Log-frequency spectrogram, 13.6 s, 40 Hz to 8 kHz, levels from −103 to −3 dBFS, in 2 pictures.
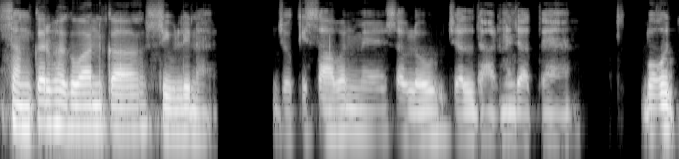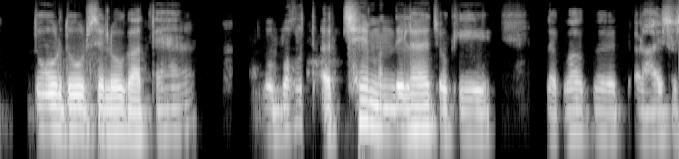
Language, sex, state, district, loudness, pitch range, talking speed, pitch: Hindi, male, Bihar, Gaya, -17 LUFS, 100-120 Hz, 135 wpm, 110 Hz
